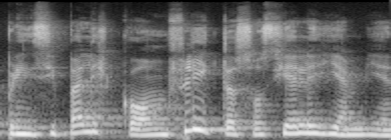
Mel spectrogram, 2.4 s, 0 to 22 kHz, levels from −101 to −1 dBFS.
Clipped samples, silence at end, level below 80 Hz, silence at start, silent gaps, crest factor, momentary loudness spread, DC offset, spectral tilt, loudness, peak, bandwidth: under 0.1%; 0 s; -52 dBFS; 0 s; none; 12 dB; 4 LU; under 0.1%; -4.5 dB/octave; -15 LUFS; -2 dBFS; 18 kHz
